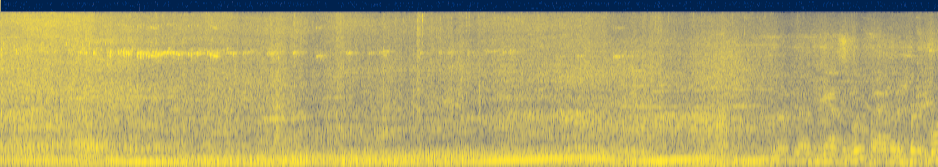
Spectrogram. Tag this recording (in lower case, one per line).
vehicle
auto racing
speech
